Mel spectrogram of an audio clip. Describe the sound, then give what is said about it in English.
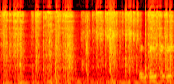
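Busy metallic clinking and clattering of cutlery being shuffled and rummaged through in a drawer, a dense, continuous jangle lasting a few seconds. “This, when you're looking for that special fork or knife, or maybe the good scissors, if you keep those in.”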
